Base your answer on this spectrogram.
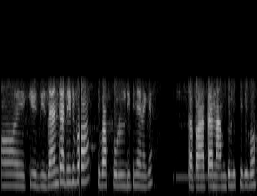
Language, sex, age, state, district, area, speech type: Assamese, female, 30-45, Assam, Sivasagar, rural, conversation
